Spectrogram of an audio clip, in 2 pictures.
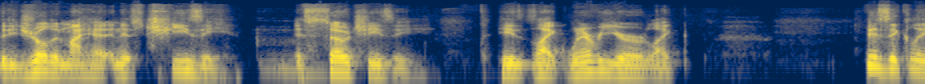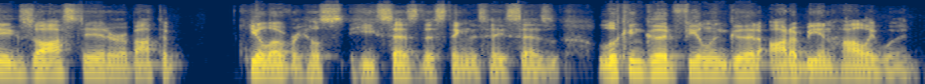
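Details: Adult male; normal speech.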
